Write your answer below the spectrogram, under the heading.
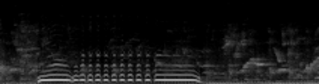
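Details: Butcherbird, a Papuan bird shown at a gantangan in Jayapura: a strong, clear whistled note swelling then breaking into a fast wavering warble of about eight pulses, ending on a long steady whistle that falls away, with faint chirping around it.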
